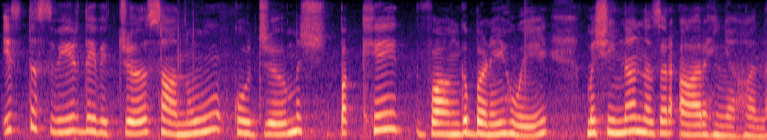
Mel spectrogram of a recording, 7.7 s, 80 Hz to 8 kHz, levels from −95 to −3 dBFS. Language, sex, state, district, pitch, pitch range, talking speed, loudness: Punjabi, female, Punjab, Kapurthala, 245 Hz, 220-265 Hz, 125 wpm, -18 LUFS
